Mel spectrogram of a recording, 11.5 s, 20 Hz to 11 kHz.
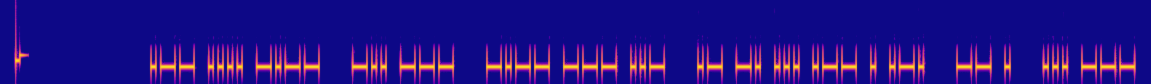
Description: Morse code, heard as a keyed tone, about 25 wpm, 700 Hz. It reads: WHY DO YOU ANSWER ME SO
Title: Sentences from Top 1500 Words 25wpm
